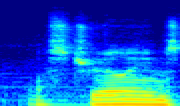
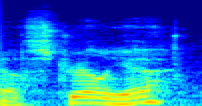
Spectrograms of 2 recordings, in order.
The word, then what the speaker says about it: Australia: Australians do not pronounce the final L in that word. You may have come to realize that, Grey League. They do not say Australia. They say Australia.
